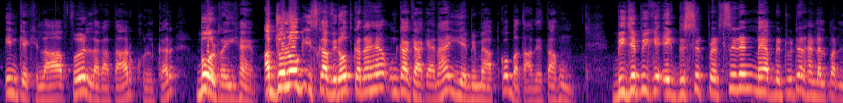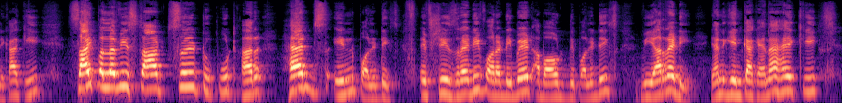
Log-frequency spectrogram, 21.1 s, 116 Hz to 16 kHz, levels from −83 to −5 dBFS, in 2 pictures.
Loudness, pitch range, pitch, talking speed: -17 LUFS, 155-220 Hz, 195 Hz, 145 wpm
